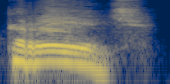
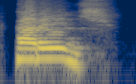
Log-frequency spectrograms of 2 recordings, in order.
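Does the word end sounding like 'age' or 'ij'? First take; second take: age; ij. First: The ending is a full 'age' sound. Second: The ending is a short 'ij' sound. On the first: The speaker calls it wrong. "not courage" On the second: The speaker calls it right. "it will be pronounced as ij"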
